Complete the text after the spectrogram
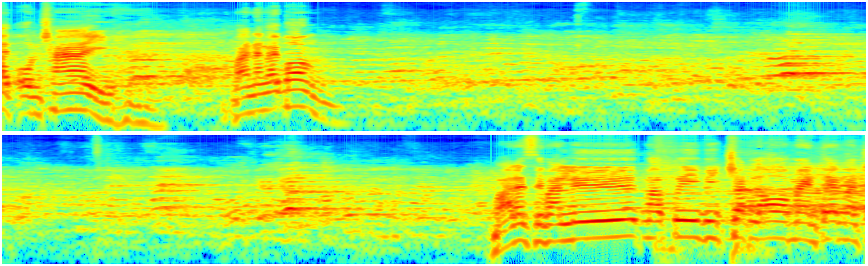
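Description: Young men shout loudly in a large echoing hall.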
